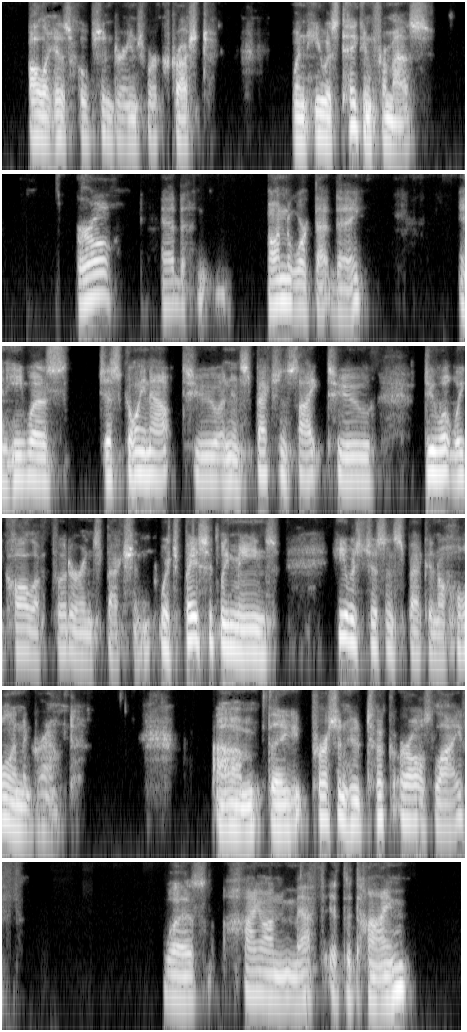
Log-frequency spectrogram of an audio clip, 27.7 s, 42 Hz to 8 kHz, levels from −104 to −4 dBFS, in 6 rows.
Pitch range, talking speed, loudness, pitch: 115-140 Hz, 140 wpm, -17 LUFS, 125 Hz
